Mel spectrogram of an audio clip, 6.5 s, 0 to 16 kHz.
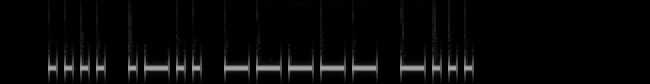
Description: Morse code, heard as a keyed tone, about 15 wpm, 700 Hz. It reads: HL0B
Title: DXCC-100 Call Signs - 4 Characters - Repeated 2x - 15wpm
